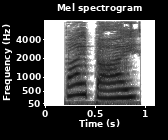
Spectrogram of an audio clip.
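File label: "bye", English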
